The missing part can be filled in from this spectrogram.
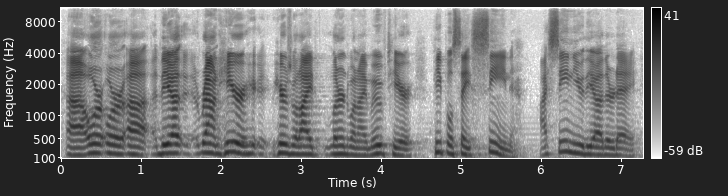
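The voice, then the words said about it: Kentucky accent. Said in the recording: “I have my Kentucky accent there still”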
